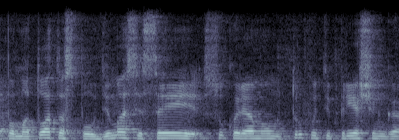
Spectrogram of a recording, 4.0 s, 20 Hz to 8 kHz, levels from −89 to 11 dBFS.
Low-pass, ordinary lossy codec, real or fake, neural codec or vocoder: 7.2 kHz; Opus, 64 kbps; real; none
